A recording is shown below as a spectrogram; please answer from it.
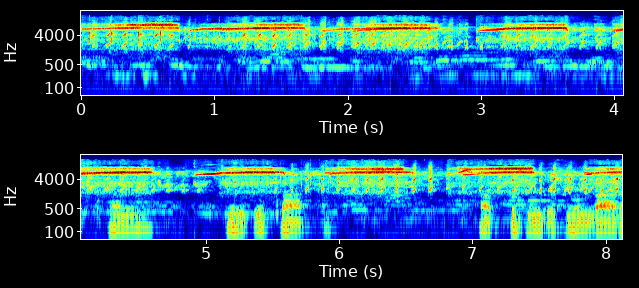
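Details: High sweeping whistled notes repeat about once a second over steady chirping in an edited edible-nest swiftlet track that combines colony calls with mating calls, while a man talks softly beneath and brief buzzy bursts cut in.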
